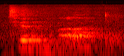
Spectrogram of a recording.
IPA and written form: ˈtɪmbə (timber)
